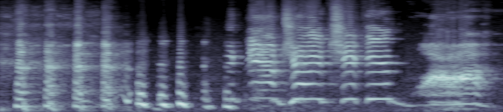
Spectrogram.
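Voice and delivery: very high, drawn-out shout breaking into squawks; laughing mock shout. Game master as bird becomes a chicken, high laughing squawk.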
